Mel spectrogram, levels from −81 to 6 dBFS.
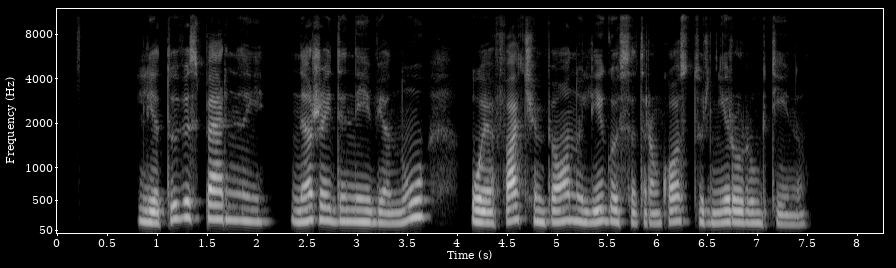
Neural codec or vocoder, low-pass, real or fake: none; 10.8 kHz; real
